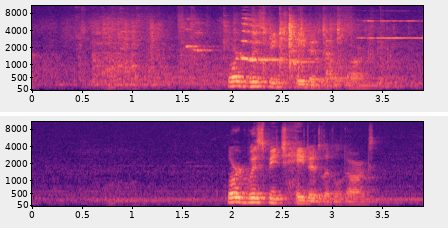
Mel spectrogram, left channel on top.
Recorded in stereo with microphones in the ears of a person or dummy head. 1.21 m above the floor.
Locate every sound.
2.0 s a man speaking: 60° right (ahead or behind), 0.8 m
